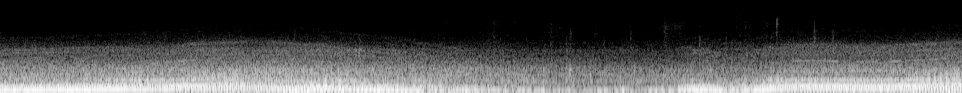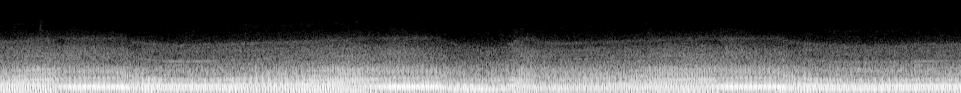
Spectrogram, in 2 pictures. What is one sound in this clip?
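A car engine hums and revs up and down as it drives, dropping low briefly before picking up again.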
